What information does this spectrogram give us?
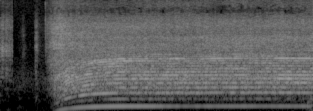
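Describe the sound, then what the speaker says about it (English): A small random orbital sander spins up and runs steadily while smoothing a rasped guitar neck, a loud continuous whine with a sustained tone and no voices. "I brought in my small random orbital sander just to get that cleaned up"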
